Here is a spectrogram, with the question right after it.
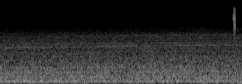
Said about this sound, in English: the Jetstar aircraft now both on the move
